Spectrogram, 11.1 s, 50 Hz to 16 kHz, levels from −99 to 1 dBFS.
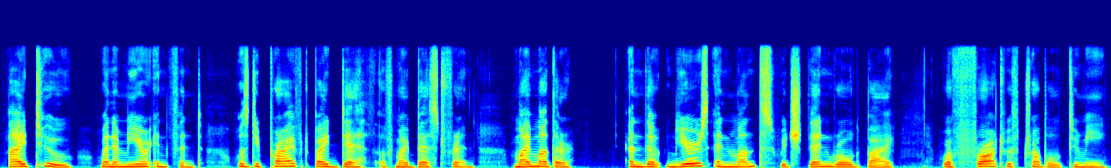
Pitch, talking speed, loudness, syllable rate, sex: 215 Hz, 155 wpm, -19 LUFS, 4.4 syllables/s, female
